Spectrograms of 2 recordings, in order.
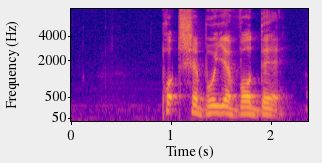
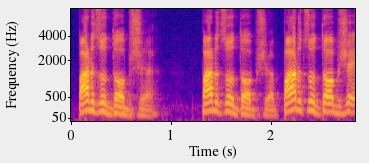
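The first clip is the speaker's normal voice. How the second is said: excited; 2 semitones higher, 8 dB louder than usual. Real, not acted. Cheering own correct answer.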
